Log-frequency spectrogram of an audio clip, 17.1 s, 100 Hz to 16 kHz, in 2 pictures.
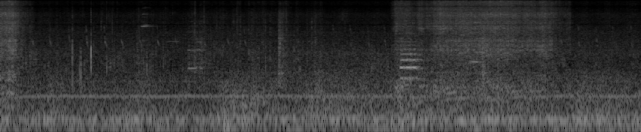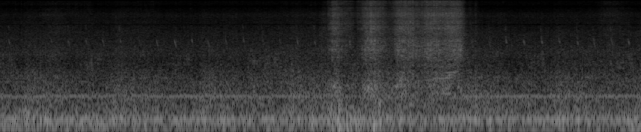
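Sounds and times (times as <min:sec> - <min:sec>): engine running: 0:00.0 - 0:17.0
short toot: 0:05.2 - 0:06.7
hissing noise: 0:05.2 - 0:07.6.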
